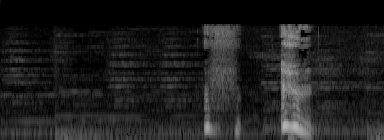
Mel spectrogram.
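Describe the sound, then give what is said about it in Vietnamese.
A soft cough voiced by a narrator imitating the sound: two short, faint catches followed by a louder, breathy, voiced throat-clearing hem. “Nhạc Mai Song ho khẽ một tiếng.”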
